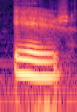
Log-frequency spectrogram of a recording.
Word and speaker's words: heir: at the next word air air air without h okay h is silent air or air air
